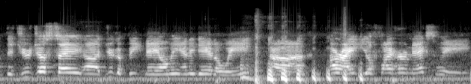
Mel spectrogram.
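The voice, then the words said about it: Spot-on Daniel Bryan impression. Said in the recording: “That was a really good impression of Daniel Bryan. ... Spot on.”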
